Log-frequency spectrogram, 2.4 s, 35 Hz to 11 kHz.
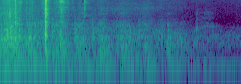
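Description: A 2006 Freightliner Columbia's diesel engine being cranked by the starter without catching; the low rumble dies away over the first second and a half as the key is let go. A sharp click about half a second in and another just under a second in come from the key and the keys jangling on its ring.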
